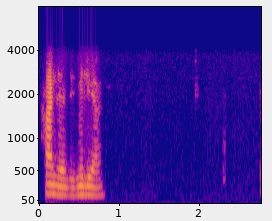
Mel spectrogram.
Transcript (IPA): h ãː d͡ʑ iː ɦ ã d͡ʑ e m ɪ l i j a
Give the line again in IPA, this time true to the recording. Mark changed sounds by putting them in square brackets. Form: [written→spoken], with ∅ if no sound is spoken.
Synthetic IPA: h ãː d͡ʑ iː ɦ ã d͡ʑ [e→i] m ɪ l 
